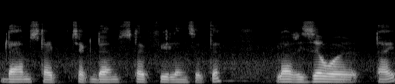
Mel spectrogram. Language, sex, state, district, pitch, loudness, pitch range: Kannada, male, Karnataka, Shimoga, 120 Hz, -24 LUFS, 115-120 Hz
